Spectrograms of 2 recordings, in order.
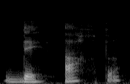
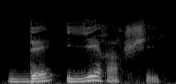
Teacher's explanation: So, but in that case still, even if you've got this H, okay, it belongs to this aspiré group of words, so containing this H, okay, and it means that you won't have the possibility to make the liaison between your article and your word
